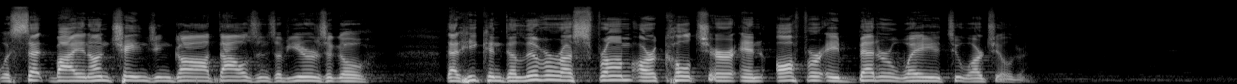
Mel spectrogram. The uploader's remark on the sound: a service recording from Connect Point UPC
